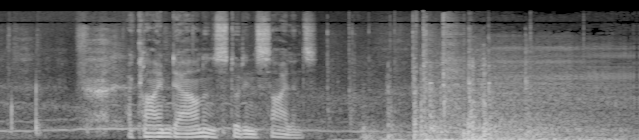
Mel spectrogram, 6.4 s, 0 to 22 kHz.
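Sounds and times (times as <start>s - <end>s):
speech: 1.3s - 4.1s
heavy castle door opening with a grinding rumble: 3.2s - 6.3s.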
